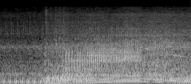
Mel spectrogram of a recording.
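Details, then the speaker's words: Genuine Buddy 125 scooter after full carburetor service, new plug, battery: throttle snapped open to test the accelerator pump, engine climbs straight off idle with no stumble or bog; pump working. "You can test the accelerator pump by snapping the throttle open very quickly."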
